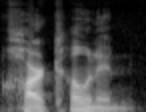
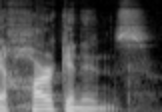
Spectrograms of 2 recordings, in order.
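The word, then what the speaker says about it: Harkonnen: you uh this is the second time my pronunciation has been corrected uh in Dune then Evil news Dune I always said Baron harkonen the harkonens yeah and in in vilnews doing they say harkenings and I was like that's a very different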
